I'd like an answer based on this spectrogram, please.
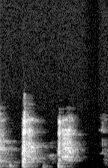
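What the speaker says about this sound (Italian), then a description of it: "ma ho preso un colpo di tosse" A performer on an Italian variety broadcast coughs twice in quick succession, two loud harsh bursts close to the mic, followed by a brief faint throat sound.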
